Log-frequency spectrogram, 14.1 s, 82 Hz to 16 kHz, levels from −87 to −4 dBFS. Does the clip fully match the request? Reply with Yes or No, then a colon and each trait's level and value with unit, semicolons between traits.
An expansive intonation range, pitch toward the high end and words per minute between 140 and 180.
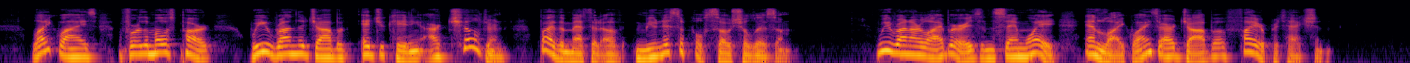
No: wide, 7.0 semitones; medium, 145 Hz; average, 145 wpm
